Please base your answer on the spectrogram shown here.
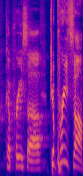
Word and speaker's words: Kaprizov: I always pronounce his name wrong. Case Casper, Kaprizov. I put the S before the P.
